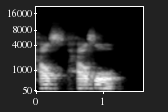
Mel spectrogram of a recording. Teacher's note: Jadi H tipis, so tebal, H tipis lagi, so tebal lagi.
